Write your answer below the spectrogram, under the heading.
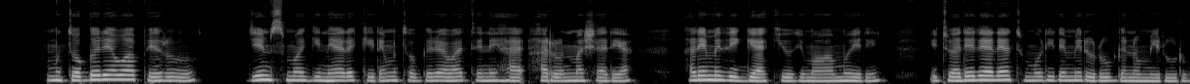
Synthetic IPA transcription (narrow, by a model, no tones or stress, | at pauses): mutoɡoɾiawapeɾu | d͡ʒemsmaɡineaɾekeɾemutoɡoɾijawatenehaɾonimaʃaɾia | haɾeːmiðiɡiakioɣimawamweɾiː | twaːleɾeaɾiatumuɾiɾeːmiɾuɾuɡanomiɾuɾu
